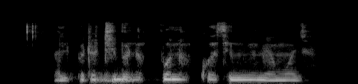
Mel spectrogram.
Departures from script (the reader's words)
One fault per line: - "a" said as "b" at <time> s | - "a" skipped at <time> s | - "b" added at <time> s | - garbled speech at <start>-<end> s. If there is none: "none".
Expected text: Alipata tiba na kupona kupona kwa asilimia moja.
- "kupona" skipped at 1.9 s
- "mia" added at 2.6 s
